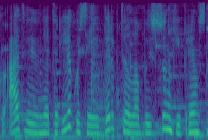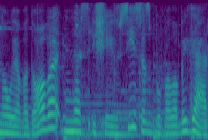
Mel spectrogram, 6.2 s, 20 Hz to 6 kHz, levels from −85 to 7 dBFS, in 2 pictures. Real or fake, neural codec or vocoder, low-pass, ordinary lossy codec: real; none; 5.4 kHz; AAC, 32 kbps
